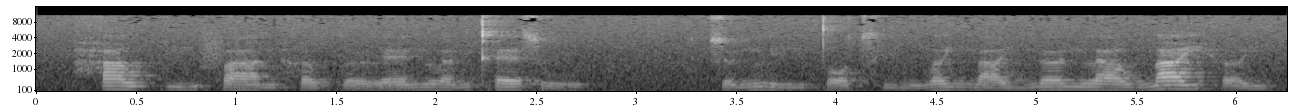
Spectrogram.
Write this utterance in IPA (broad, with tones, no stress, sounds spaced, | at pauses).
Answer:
h aː˧ w k iː˨˥ f aː˨ n h ɐ˨ w k œː˨˩ l ɛː˨˧ n l ɐ˨˥ n kʰ ɛː˧ s uː˨˩ | t͡s ɵ˨˥ n l iː˨ t̪ ɔː˨˩ t͡sʰ iː˨˩ ŋ w ɐ˧ j n̪ aː˨ j n̪ œː˧ n l aː˧ w n̪ aː˥ j h ɐ˨ j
